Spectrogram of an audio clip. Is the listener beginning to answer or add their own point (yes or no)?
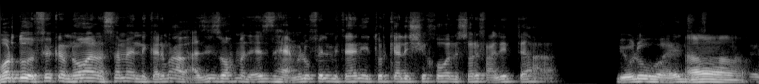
yes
